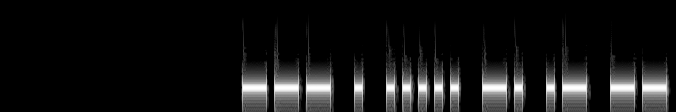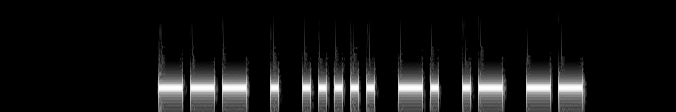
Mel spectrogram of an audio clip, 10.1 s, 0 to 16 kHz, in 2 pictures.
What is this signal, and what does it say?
Morse code, heard as a keyed tone, about 21 wpm, 700 Hz. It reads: OE5NAM OE5NAM
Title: DXCC-100 Call Signs - 6 Characters - Repeated 2x - 20wpm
